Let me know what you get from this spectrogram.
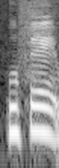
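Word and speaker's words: buffet: যাই হোক, আরেকটা ভালো বুফে রেস্টুরেন্টের কথা বন্ধুদের বলতে চাই, সেটা হচ্ছে ফরচুনা বাফে বা বুফে। দুইটা উচ্চারণই হচ্ছে ভ্যালিড, একটা ইউরোপিয়ান আর একটা হচ্ছে ইউএস বা আমরা যেটা ইউজ করি, যা অ্যাডিলেড ক্যাসিনোতে আছে।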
